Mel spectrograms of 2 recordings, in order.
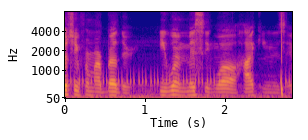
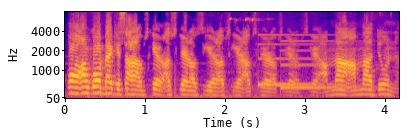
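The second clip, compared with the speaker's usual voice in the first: louder, repeating I'm scared; real fright; 2 semitones higher, 11 dB louder than usual. Real, not acted. Gamer refusing to leave the store, scared and loud.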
